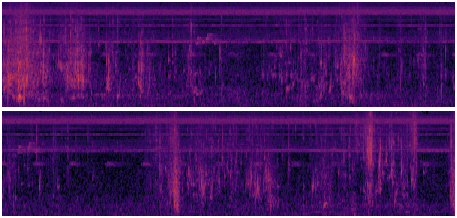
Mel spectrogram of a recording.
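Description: Shallow stream water trickling and splashing as a hand scoop net is dipped, dragged and lifted through it, with a few louder splashes spread several seconds apart.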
